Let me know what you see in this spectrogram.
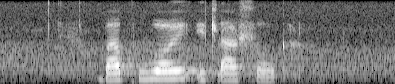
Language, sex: Southern Sotho, female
